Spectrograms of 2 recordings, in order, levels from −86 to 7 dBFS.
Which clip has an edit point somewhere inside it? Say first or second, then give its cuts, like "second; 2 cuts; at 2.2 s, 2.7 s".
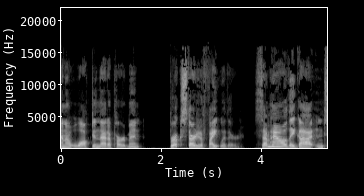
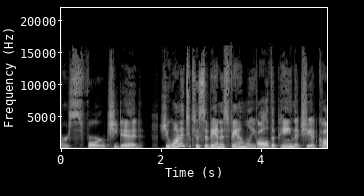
second; 3 cuts; at 0.9 s, 2.6 s, 3.9 s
